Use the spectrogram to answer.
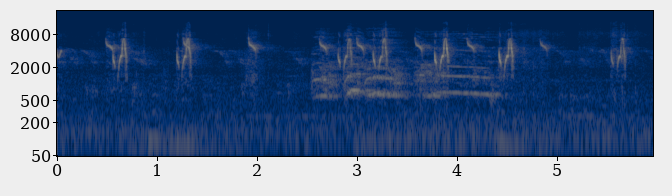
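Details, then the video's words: Bar-winged prinia in loud, busy, sharp song used to tutor and provoke young prinias: high chirped notes with dipping V-shaped strokes at irregular intervals, and a dense burst of overlapping chirps with lower whistled tones mid-clip. "suara r!but burung ciblek-cocok untuk masteran"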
